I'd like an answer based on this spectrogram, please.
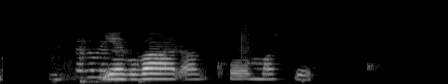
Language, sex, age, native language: Icelandic, male, 9, Icelandic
